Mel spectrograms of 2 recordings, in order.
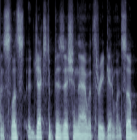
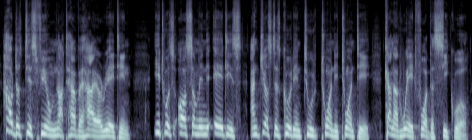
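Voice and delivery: put-on Jamaican accent; 7 semitones higher than usual. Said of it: "Why is he doing a Jamaican accent?".

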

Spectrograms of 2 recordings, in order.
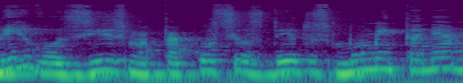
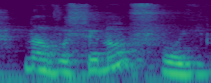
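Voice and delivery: plain reading voice

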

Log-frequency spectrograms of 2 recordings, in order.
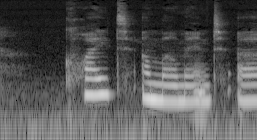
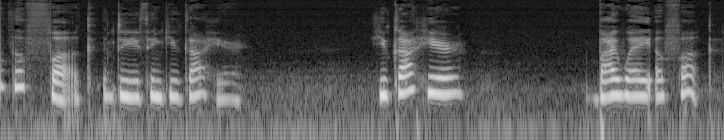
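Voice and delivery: louder and higher, hammering "You got here by way of fuck" home; loud emphatic point; 3 semitones higher, 6 dB louder than usual. Real, not acted. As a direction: punch "fuck" like a preacher making a point. Emphatic rant about sex and pleasure.

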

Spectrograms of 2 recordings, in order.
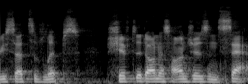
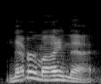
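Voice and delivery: high, louder brush-off; urgent interruption; 10 semitones higher, 5 dB louder than usual. A narrator's reading. Grover tugging his friend's shirt, urgent. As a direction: cut the memory short urgently.

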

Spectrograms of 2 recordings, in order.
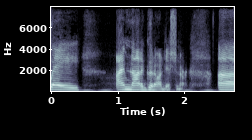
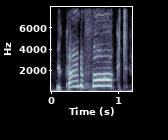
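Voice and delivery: high comic squeak; squeaky punchline; 3 dB louder than usual. Real, not acted. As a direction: squeal it for a laugh.

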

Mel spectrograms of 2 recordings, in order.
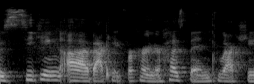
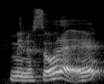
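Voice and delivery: mock Minnesota accent, laughing; a playful Minnesotan twang on the vowels; 3 semitones higher, 6 dB louder than usual. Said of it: "I do it in an accent".

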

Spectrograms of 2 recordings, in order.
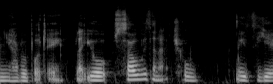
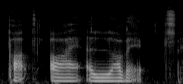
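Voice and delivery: ordinary talk, nothing marked

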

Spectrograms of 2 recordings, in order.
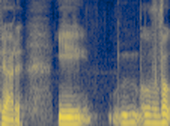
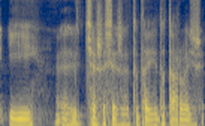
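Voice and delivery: ordinary talk

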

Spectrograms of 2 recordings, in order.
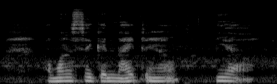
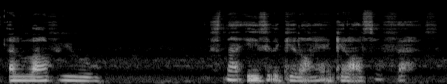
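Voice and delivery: ordinary talk

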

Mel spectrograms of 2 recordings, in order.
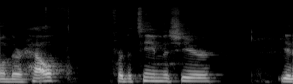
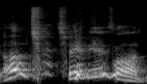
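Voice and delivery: excited quote. Retold or imitated. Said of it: "were like".

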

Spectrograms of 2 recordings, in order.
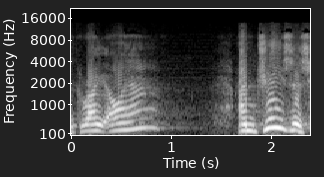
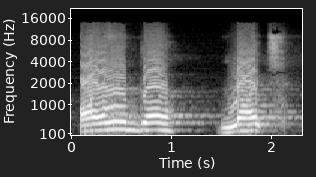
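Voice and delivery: solemn Lord quote; slower than usual. Acted. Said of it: "Then he said".

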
